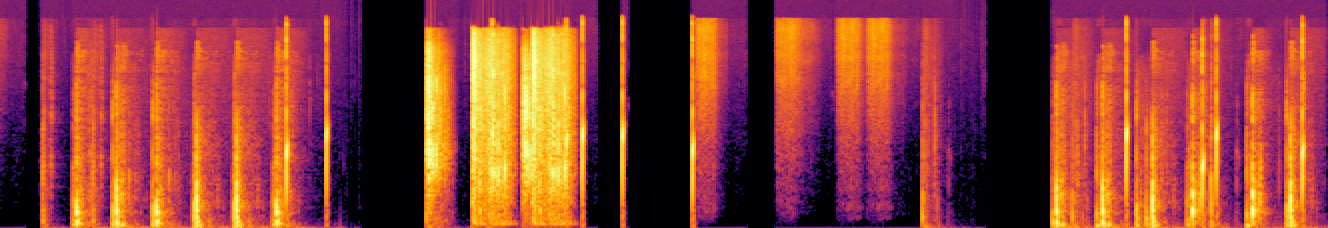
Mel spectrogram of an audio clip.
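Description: A pickaxe chips rapidly at stone blocks with sharp crunching knocks.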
